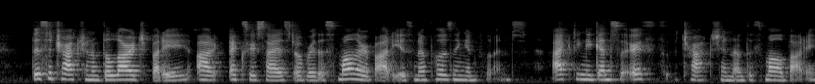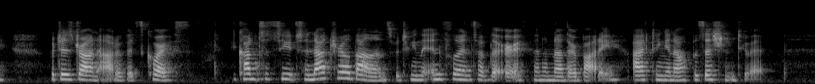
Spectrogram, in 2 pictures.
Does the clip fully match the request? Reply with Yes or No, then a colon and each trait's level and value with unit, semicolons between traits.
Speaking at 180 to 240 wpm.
Yes: average, 185 wpm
